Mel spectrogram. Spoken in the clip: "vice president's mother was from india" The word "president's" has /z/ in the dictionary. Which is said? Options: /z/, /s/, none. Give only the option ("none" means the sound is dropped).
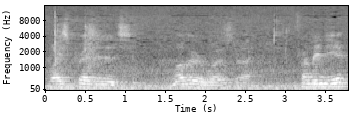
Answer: /z/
